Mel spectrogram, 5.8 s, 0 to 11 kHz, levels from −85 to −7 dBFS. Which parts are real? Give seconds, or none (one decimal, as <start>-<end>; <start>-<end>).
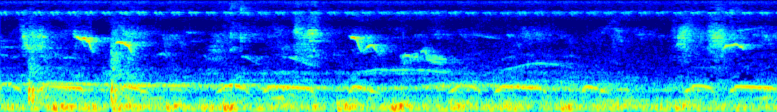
0.0-5.8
